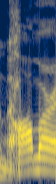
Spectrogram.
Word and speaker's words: Comber: well I'm staning and Comber or comr as it's known is gilic for m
